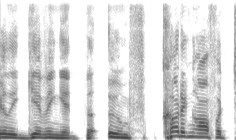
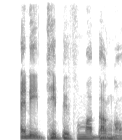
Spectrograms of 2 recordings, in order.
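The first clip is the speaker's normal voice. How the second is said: very low, quiet, hushed cartoon voice; 9 semitones lower, 5 dB quieter than usual. Asked to repeat the impersonation while the listener closes their eyes: Beavis impression. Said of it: "It's the same exact voice".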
